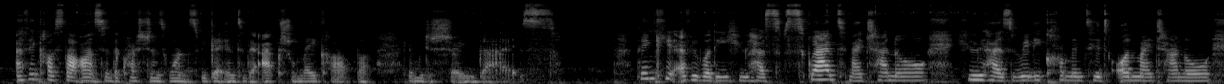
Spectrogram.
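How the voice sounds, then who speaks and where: This woman's fairly low voice carries an animated tone and lively intonation. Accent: British. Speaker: beauty YouTuber. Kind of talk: casual chat. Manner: fast.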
